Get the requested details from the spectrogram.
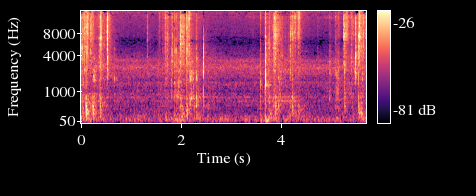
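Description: A utility-knife blade scrapes and carves powdery flakes off a solid cream-coloured bar of soap held in the fingers. The sound is a series of soft, dry, bright crinkly scrapes in irregular bursts, with quiet pauses between them.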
